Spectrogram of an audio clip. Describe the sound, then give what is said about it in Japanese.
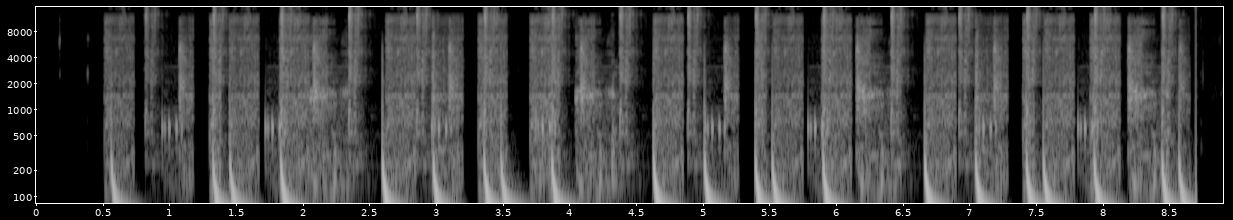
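A steady, looping 2-step style beat built in music software from photocopier paper-ejection sounds chopped up and reassembled as drums: about a dozen loud percussive bursts with deep thumpy attacks and a scratchy rush, repeating in a regular rhythm with no voices. “このビートがですねちょっと2ステップっぽいちょっとトレンド意識した感じの で作ったんですけど、えー、このドラムの代わりみたいになってるのがコピー機の紙が出てくる音それをですね細かく分解してこうビートに組み立て直したと”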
